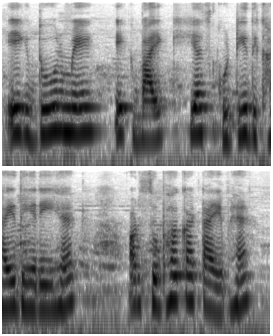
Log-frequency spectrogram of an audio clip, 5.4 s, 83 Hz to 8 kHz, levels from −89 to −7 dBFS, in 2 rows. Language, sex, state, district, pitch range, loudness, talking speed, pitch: Hindi, female, Delhi, New Delhi, 175-210 Hz, -16 LUFS, 180 wpm, 200 Hz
